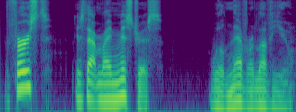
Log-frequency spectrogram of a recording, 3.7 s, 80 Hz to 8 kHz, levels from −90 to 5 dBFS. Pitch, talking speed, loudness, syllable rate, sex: 120 Hz, 160 wpm, -20 LUFS, 4.4 syllables/s, male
